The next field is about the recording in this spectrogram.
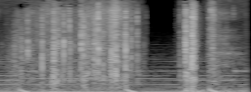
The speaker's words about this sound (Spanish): Hizo un bollo de papel con la historia y tiró ese par de hojas al cesto.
